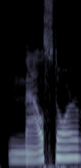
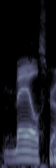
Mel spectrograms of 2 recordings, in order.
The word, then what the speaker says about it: Maelstrom: before our honorable mentions is the mal storm I don't always pronounce it wrong that's that's the white the white male in me I'm not saying anything Maelstrom Maelstrom okay so this ran from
